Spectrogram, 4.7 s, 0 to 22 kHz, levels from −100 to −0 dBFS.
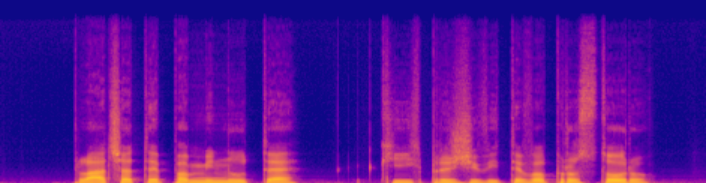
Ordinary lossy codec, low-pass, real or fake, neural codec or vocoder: none; 19.8 kHz; fake; autoencoder, 48 kHz, 32 numbers a frame, DAC-VAE, trained on Japanese speech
